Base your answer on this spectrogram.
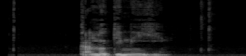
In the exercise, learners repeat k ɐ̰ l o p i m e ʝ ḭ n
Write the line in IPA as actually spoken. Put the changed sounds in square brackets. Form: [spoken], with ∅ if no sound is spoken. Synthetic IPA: k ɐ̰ l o [c] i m [i] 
